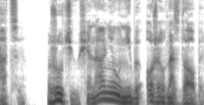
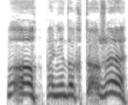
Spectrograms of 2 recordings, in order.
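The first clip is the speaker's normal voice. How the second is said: high, drawn-out cry of distress; a stricken man calling out for the doctor; Barua crying out; 4 dB louder, slower than usual. A narrator's reading. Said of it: "wykrzyknął Barua". (wysoki, rozpaczliwy okrzyk)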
